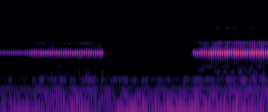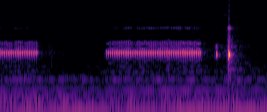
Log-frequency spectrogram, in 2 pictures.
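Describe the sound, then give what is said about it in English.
A telephone line rings while calling the operator, giving three long, even mid-pitched tones separated by silences. A couple of sharp clicks follow as the line connects. “Operator? What do I dial for the police department?”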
